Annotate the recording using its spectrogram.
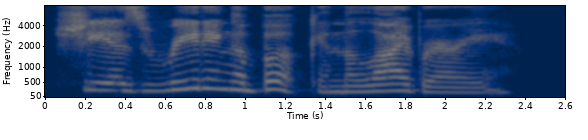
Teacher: The stressed words are reading, book, library.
